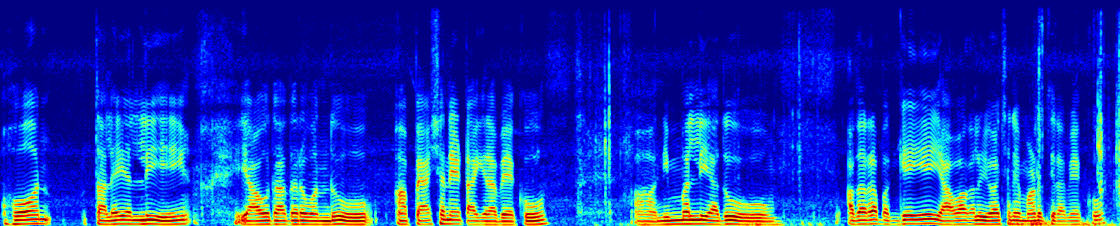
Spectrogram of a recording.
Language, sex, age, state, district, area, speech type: Kannada, male, 45-60, Karnataka, Chikkaballapur, rural, spontaneous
